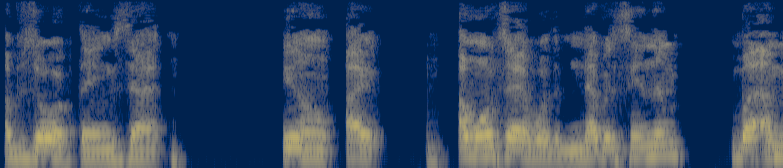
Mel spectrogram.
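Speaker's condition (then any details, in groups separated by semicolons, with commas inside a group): Sporadic ALS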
